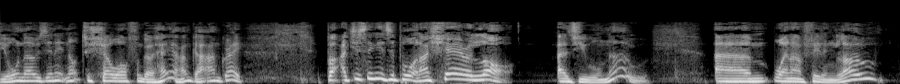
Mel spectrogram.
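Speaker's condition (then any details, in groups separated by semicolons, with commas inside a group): No condition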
